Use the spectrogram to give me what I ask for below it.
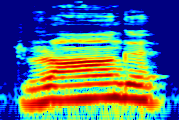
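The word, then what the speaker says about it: wrong: और जब आर आ जाए तब भी डब्ल्यू साइलेंट हो गया। देखें राइट रैप रॉन्ग उसके बाद जो है वो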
